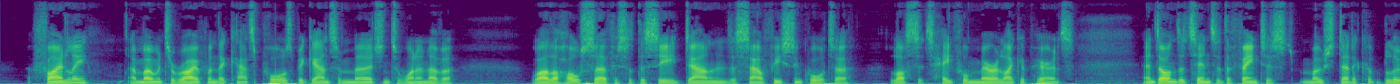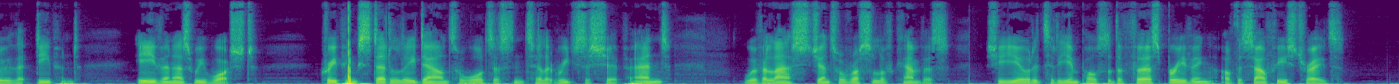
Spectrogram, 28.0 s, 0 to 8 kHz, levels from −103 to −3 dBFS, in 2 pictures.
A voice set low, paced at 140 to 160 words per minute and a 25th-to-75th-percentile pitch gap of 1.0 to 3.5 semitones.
No: low, 110 Hz; average, 170 wpm; average, 3.2 semitones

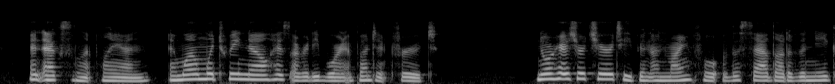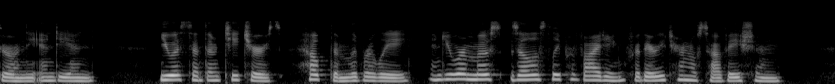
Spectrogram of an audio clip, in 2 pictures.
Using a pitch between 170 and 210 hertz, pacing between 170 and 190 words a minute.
Yes: medium, 185 Hz; average, 175 wpm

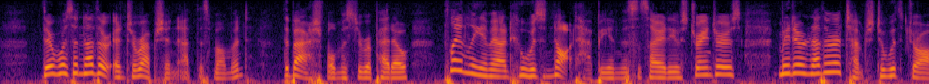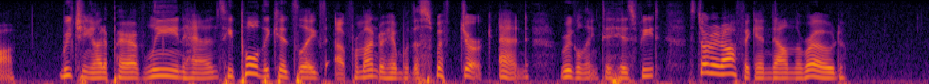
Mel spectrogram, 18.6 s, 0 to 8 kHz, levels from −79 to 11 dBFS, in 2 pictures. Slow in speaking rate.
No: average, 185 wpm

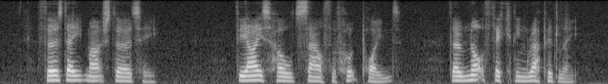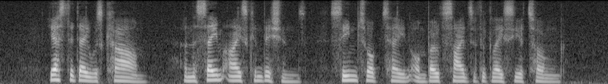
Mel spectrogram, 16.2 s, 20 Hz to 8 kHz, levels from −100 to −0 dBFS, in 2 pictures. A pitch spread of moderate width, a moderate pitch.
Yes: average, 3.4 semitones; medium, 145 Hz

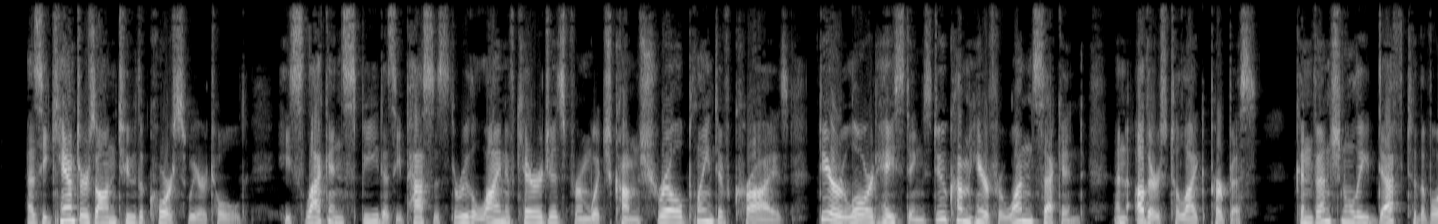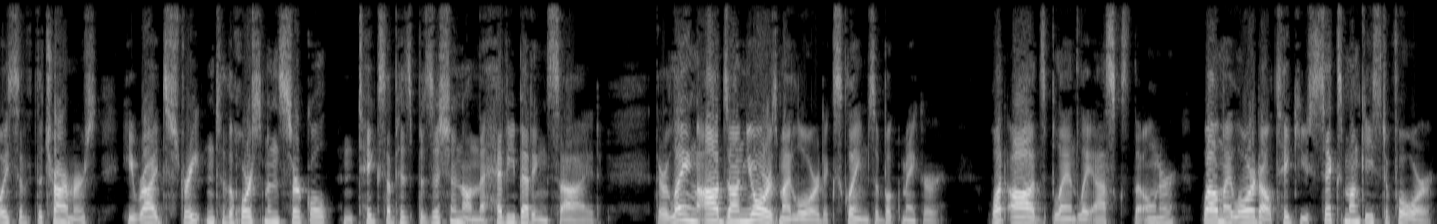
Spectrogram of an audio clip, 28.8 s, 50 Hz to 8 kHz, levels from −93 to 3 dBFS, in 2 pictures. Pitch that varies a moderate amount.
Yes: average, 4.6 semitones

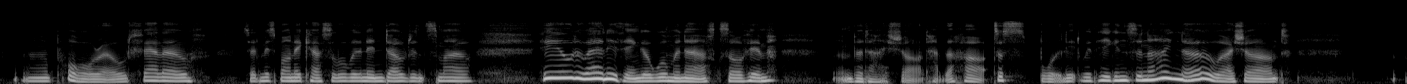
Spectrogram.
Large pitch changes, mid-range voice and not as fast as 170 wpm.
No: average, 3.7 semitones; medium, 155 Hz; average, 140 wpm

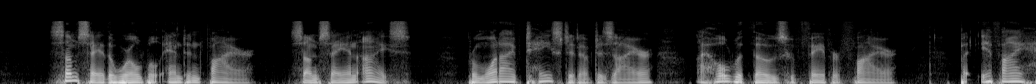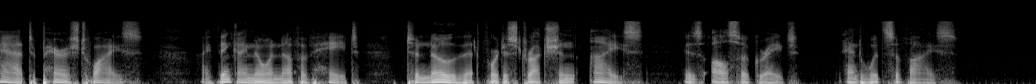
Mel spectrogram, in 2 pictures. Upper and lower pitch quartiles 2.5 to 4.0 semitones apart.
Yes: average, 3.2 semitones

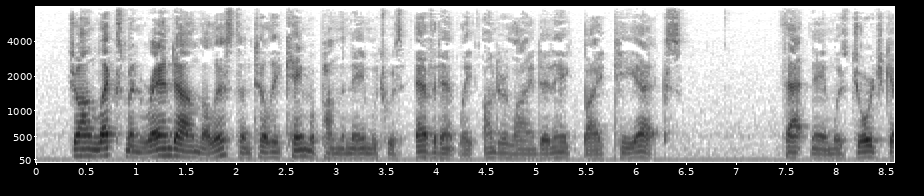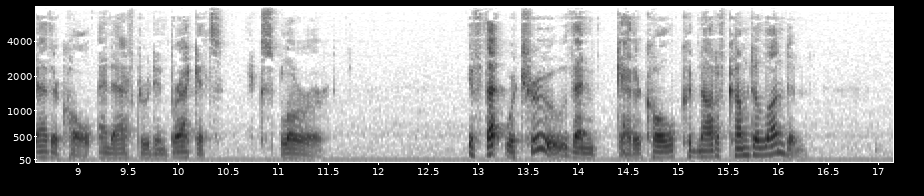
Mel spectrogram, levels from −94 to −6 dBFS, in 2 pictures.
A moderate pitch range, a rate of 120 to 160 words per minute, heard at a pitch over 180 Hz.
No: average, 4.2 semitones; average, 155 wpm; very low, 95 Hz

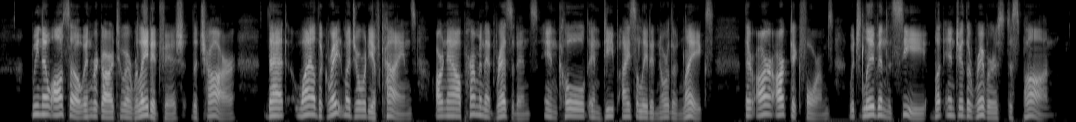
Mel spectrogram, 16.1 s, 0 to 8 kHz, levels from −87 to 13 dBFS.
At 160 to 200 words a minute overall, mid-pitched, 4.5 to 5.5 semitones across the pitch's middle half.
Yes: average, 165 wpm; medium, 165 Hz; average, 5.1 semitones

